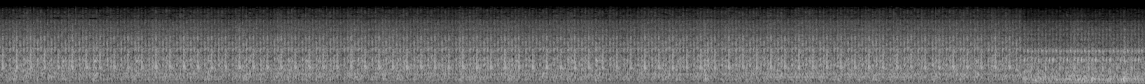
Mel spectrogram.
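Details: 2009 Audi A3 1.9 TDI Sportback, BLS engine, KBL gearbox, about 160,000-167,000 miles, recorded outside the car: steady diesel idle in neutral, foot off clutch, with constant metallic rattle underneath; worn dual mass flywheel, gone after flywheel and clutch replacement.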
